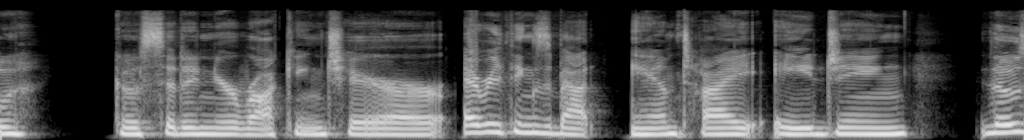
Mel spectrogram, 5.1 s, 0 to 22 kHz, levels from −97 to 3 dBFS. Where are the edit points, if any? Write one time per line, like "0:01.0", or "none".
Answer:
0:02.2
